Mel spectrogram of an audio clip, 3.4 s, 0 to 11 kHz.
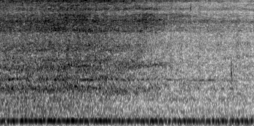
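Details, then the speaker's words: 1977 Ford F250 Custom V8 that sat about 10 years, after timing adjustment and removing the choke linkage spring. Deep, even burble with a steady low thump, no stuttering or misses: normal idle. "That seems really good. Cool. Yeah. We got her tuned now, and as y'all can hear, you can hear it's not stuttering and it sounds good."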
